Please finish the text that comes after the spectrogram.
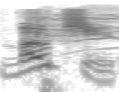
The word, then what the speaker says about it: mochi: It's mochi.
